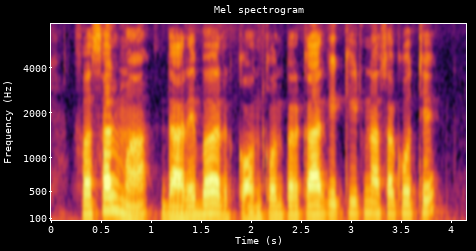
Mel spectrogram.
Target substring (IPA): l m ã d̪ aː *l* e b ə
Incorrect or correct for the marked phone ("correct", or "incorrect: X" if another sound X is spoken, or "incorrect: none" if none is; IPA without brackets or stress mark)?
incorrect: ɾ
